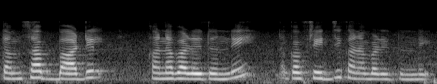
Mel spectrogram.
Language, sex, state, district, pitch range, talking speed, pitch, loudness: Telugu, female, Telangana, Komaram Bheem, 250-290 Hz, 80 wpm, 270 Hz, -15 LUFS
